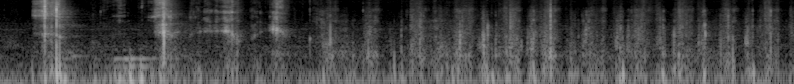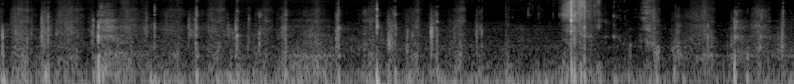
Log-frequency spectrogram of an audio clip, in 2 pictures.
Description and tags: Apple Crunching
Eating a crunchy apple
food, apple, fruit, munching, crunchy, eating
